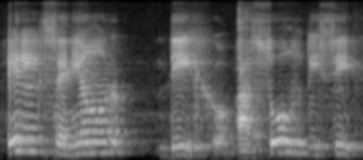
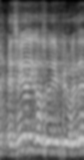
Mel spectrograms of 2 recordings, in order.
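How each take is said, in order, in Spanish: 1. Se lee muy despacio, arrastrando las palabras. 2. Se lee muy rápido, atropellando las palabras. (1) "es imbancable, no termina más" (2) "Lo que tampoco"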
